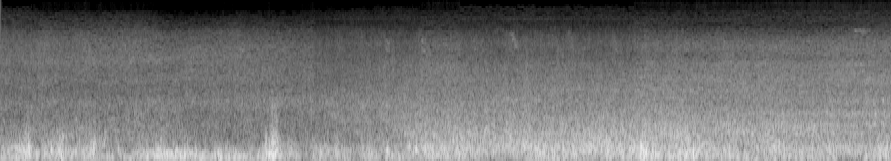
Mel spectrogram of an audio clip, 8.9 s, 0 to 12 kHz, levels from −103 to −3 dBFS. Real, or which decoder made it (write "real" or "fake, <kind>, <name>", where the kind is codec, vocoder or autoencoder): real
